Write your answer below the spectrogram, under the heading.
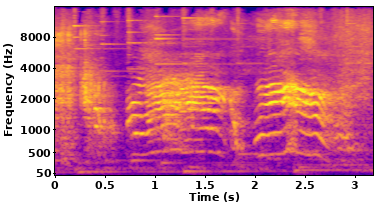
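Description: A newborn gives two loud, high-pitched, wavering cries with a brief gasp between them, over faint room noise; a normal vigorous newborn cry.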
